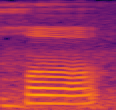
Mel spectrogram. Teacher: خا میں خرخرائی والی آواز نکلے گی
